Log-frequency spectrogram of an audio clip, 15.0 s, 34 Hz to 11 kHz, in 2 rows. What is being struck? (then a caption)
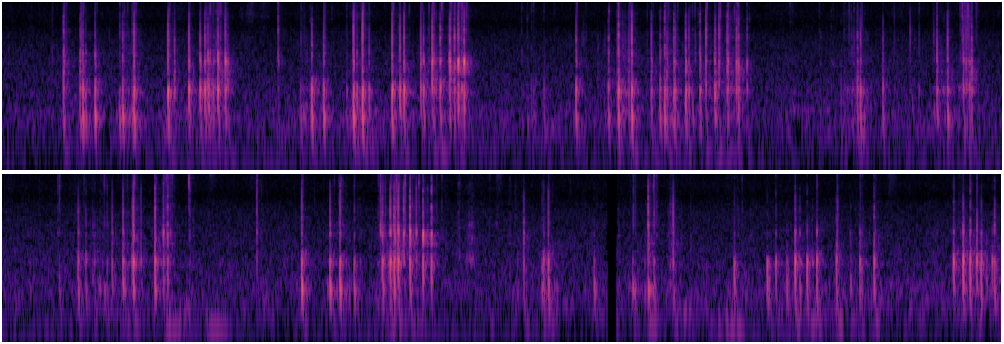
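Plastic paddle hair brush with plastic bristles. Long nails scratch and strum the white plastic bristles of a handheld pink plastic paddle hair brush. The result is quiet, crackly bursts of dry scratching and ticking with short pauses between them. Each burst carries a faint plasticky tone near 1.4 kHz and a bright hiss, with almost no low end.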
